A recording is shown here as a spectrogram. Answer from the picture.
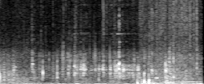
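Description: Faint, scattered crunching on gravel from footsteps walking away and a rope dragging over the ground.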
